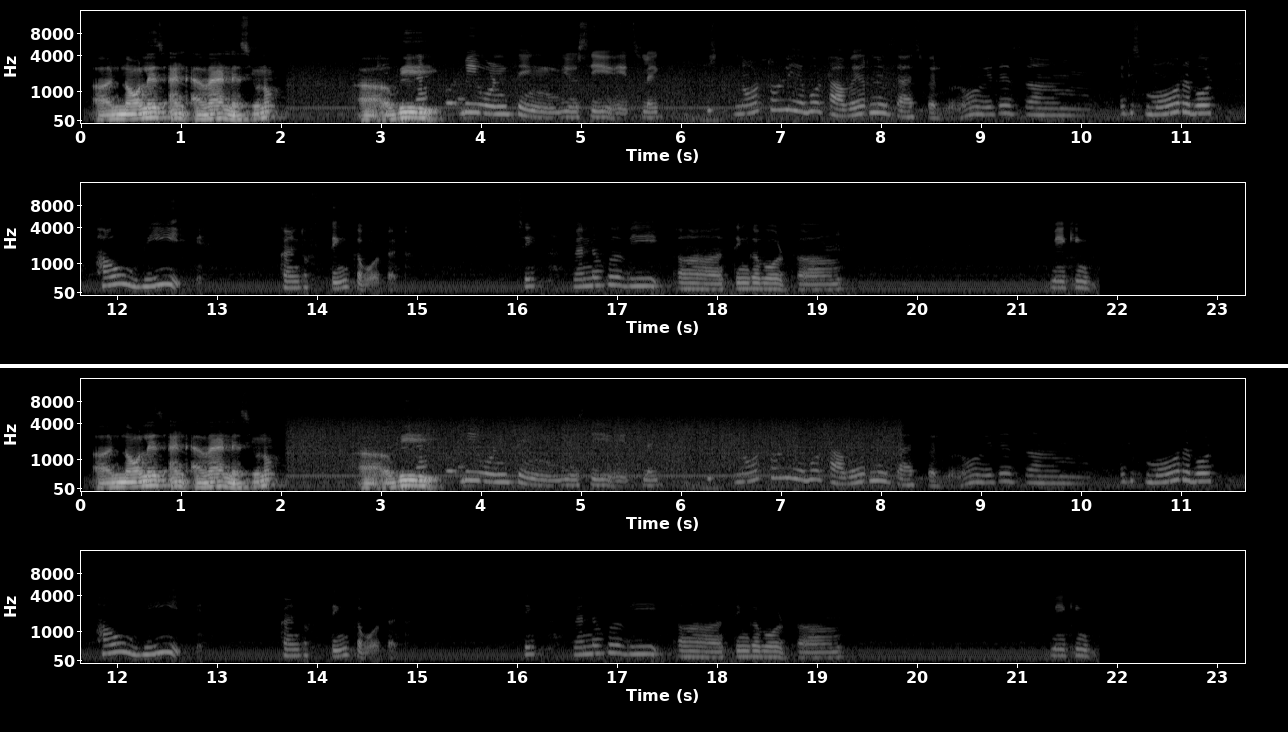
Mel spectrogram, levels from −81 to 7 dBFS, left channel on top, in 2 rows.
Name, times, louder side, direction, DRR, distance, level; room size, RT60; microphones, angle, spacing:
voice 1, 0.1-2.0 2.8-3.6, left 2 dB, 20° left, 0.4 m, -27 dB
sound 1, 2.0-8.2, right 4 dB, 85° right, 3.3 m, -54 dB
voice 2, 3.3-5.8 6.2-11.4 11.8-12.9 13.6-14.8 16.1-19.3 21.3-21.8, left 3 dB, 90° left, 1.4 m, -43 dB
head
